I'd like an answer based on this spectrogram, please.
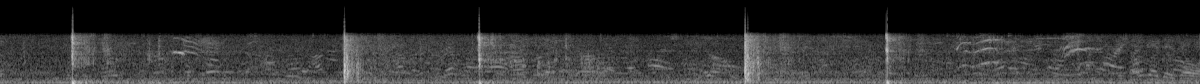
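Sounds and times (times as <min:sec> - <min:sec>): fireworks bursting with loud bangs: 0:03.3 - 0:05.8, 0:07.4 - 0:09.5.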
